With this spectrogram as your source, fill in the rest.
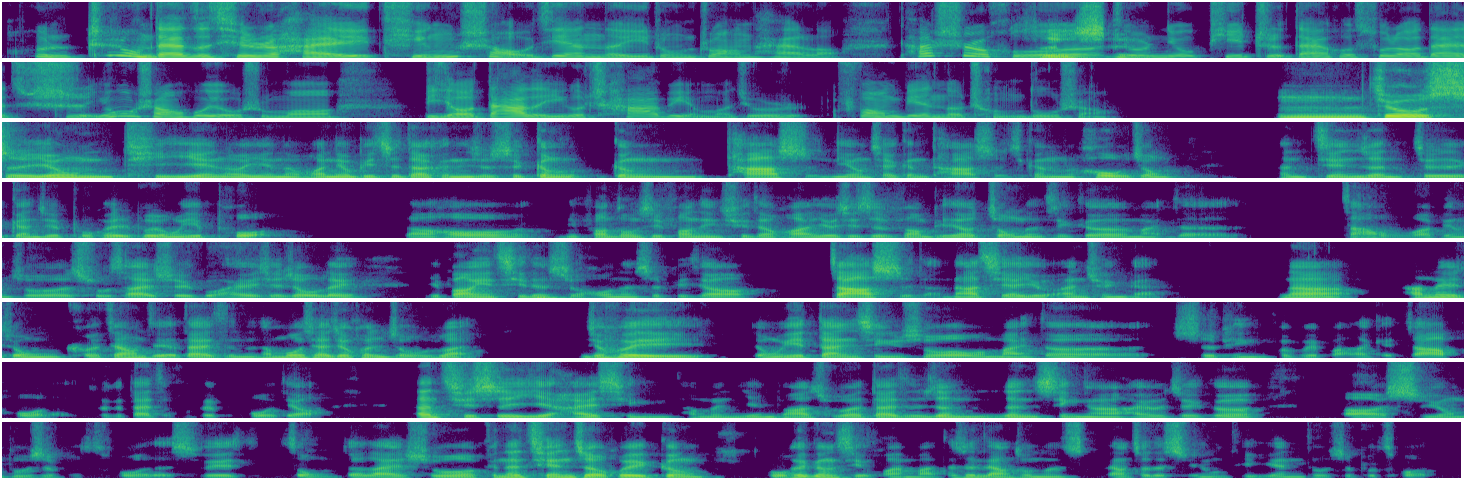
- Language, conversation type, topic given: Chinese, podcast, 你会怎么减少一次性塑料的使用？
- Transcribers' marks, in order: tapping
